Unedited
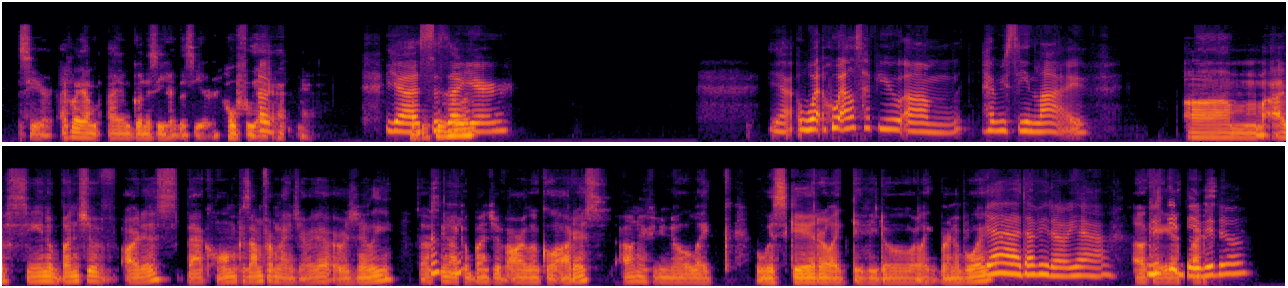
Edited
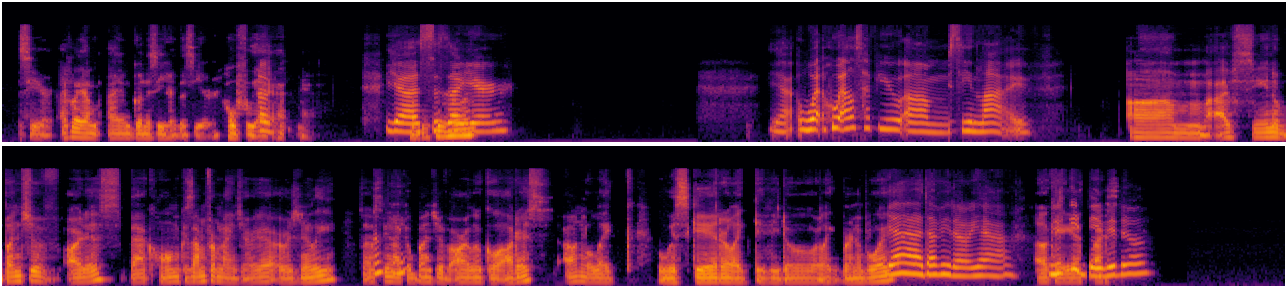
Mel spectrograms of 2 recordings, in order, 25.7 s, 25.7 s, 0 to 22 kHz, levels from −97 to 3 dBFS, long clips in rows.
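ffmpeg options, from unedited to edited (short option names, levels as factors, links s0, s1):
-filter_complex "[0:a]asplit=3[s0][s1][s2];[s0]atrim=end=9.462[s3];[s1]atrim=start=10.028:end=19.232[s4];[s2]atrim=start=19.638[s5];[s3][s4]acrossfade=d=0.004:c1=hsin:c2=hsin[s6];[s6][s5]acrossfade=d=0.004:c1=hsin:c2=hsin"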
